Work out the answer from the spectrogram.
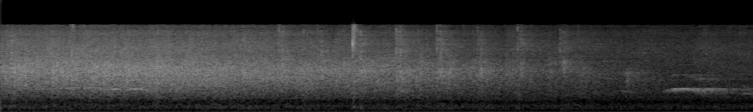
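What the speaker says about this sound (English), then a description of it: "Somebody clap your hands with Jesus." A church congregation claps their hands during a revival service, a broad wash of applause that starts strong and slowly fades, with a faint tonal sound and a brief sharp tap near the end.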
